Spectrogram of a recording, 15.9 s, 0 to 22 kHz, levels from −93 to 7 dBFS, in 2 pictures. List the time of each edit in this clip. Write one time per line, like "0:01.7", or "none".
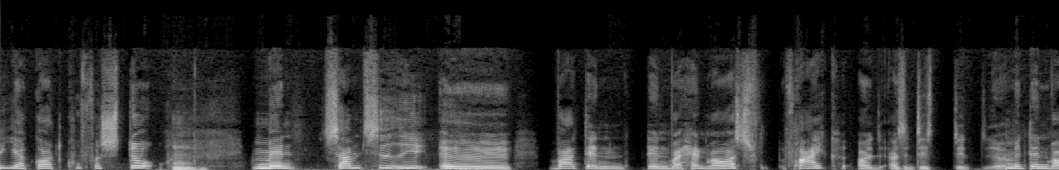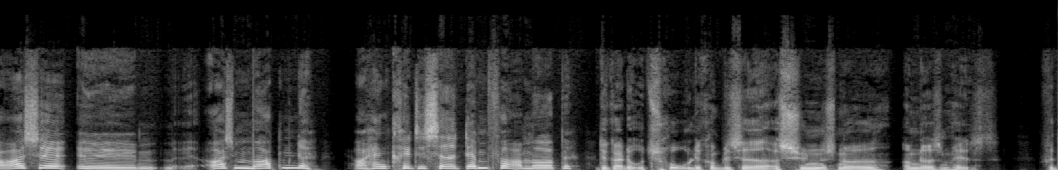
0:07.5
0:12.4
